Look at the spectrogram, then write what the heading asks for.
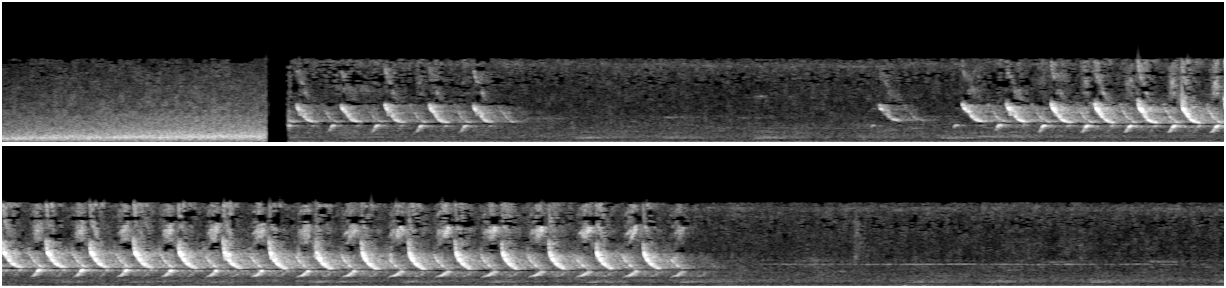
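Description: A songbird singing rapid trills of repeated high, down-slurred notes at about six a second: a short burst, then a longer run of about five seconds. Before the song, a loud hiss cuts off abruptly about a second and a half in.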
